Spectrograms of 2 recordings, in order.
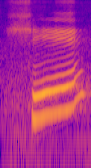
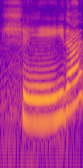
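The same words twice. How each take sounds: First: "Che-ira" broken up with long pauses; syllable by syllable. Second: Said in the usual way. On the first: Shown as a demonstration. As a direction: dictate "Che-ira" piece by piece. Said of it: "Nós vamos separar as sílabas". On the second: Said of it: "quais são as palavras destacadas".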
